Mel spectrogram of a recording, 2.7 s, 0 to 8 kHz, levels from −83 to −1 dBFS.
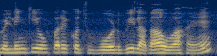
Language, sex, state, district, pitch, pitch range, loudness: Hindi, female, Odisha, Malkangiri, 185 Hz, 165-195 Hz, -17 LUFS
